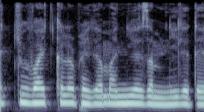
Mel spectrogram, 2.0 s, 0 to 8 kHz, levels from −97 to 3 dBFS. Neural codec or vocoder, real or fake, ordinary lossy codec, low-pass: none; real; none; 7.2 kHz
